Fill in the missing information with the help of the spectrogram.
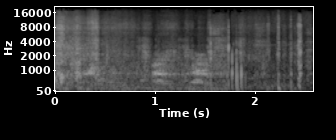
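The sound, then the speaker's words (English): Several dogs bark and yip excitedly in quick, overlapping bursts, with a few sharp high yelps near the end, with no talking. “All right, I think I'm going to take a break because the dogs are losing their minds now,”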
